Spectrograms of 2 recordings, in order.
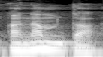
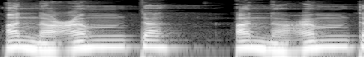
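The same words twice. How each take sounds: First: انمتا, ain skipped, zabar on noon; انعمت said as انمتا; wrong way. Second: انعمت with clear sakin noon and throat ain; careful انعمت; correct way. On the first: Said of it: "یہ بہت بڑی غلطی ہے". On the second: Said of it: "یہ ہوگا انعمت". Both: Shown as a demonstration.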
